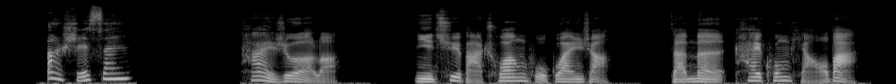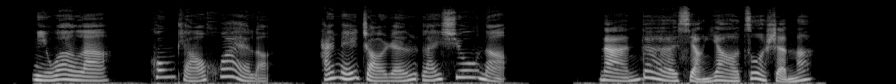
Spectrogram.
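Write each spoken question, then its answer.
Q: 男的想要做什么?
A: 开空调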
